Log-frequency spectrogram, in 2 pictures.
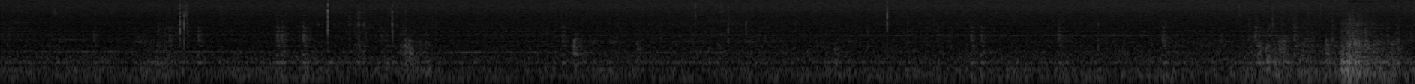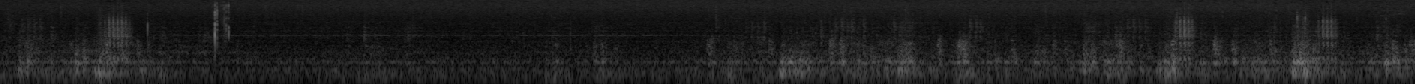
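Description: Passenger train running, heard from inside the carriage: a steady low rumble with a constant hum. The noise gets louder about halfway through and again near the end, with clunks and rattles.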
